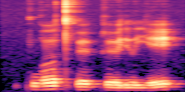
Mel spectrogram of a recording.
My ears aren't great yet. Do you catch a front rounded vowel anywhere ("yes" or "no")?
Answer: yes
